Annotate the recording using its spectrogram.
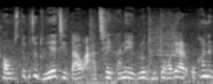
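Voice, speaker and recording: A woman's fairly high voice, varying in pitch in an ordinary way, is heard with noticeable background noise. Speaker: home vlogger. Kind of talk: vlog chat.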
